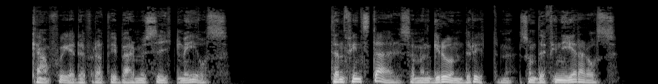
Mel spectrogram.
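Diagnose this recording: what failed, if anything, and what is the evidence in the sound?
The codec stage failed with compressed frames skipped. Around 1.77 to 1.81 s the sound jumps forward by roughly a tenth of a second, consistent with a handful of 20 ms frames going missing or being rejected by the decoder.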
